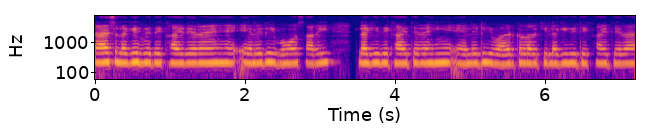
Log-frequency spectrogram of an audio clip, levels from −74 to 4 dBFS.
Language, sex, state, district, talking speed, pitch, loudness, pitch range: Hindi, female, Chhattisgarh, Jashpur, 210 wpm, 220 Hz, -18 LUFS, 215-220 Hz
